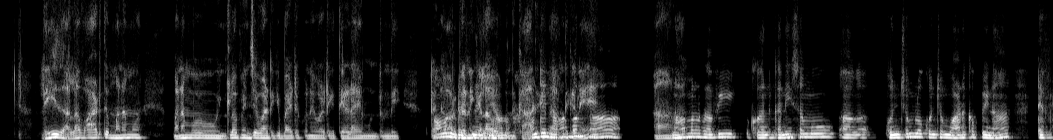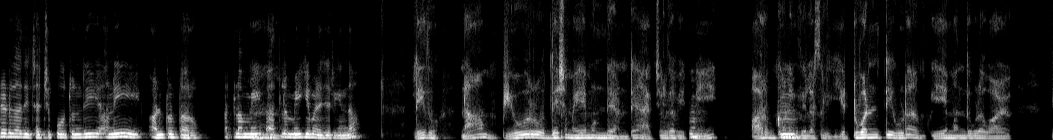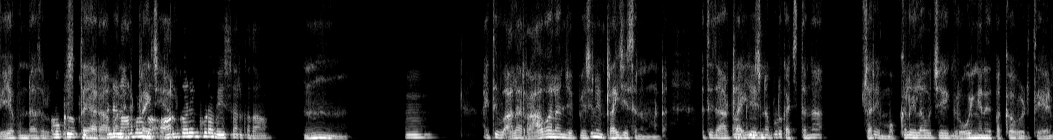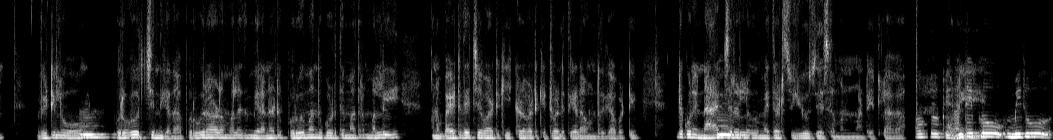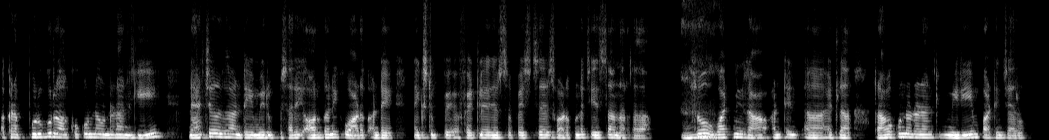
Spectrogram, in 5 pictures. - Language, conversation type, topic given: Telugu, podcast, ఇంటి చిన్న తోటను నిర్వహించడం సులభంగా ఎలా చేయాలి?
- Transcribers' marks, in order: lip smack; in English: "డెఫినిట్లీ"; in English: "నార్మల్‌గా, నార్మల్‌గా"; in English: "డెఫినిట్‌గా"; in English: "ప్యూర్"; in English: "యాక్చువల్‌గా"; in English: "ఆర్గానిక్"; in English: "ట్రై"; in English: "నార్మల్‌గా ఆర్గానిక్"; in English: "ట్రై"; in English: "ట్రై"; in English: "గ్రోయింగ్"; in English: "న్యాచురల్ మెథడ్స్ యూజ్"; in English: "నేచురల్‌గా"; in English: "ఆర్గానిక్"; in English: "నెక్స్ట్ పె ఫెర్టిలైజర్స్ పెస్టిసైడ్స్"; in English: "సో"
